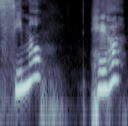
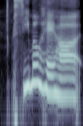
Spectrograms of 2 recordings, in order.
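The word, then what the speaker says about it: Simo Häyhä: ghost and I cannot I think his his name is pronounced Simo heha I think that's how it was pronounced but again I cannot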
